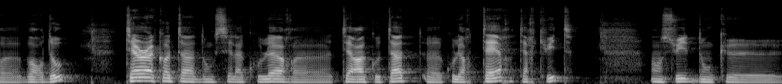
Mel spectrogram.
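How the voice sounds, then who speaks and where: Hesitant man teaching vocabulary slowly. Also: medium pitch, creaky, a bit bright. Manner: hesitant, many fillers, slow careful word repetition. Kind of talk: slide-based vocabulary lesson.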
